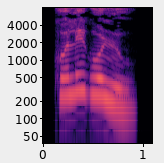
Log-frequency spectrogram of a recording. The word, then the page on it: ಕೊಲೆಗೊಳ್ಳು: kolegoḷḷu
